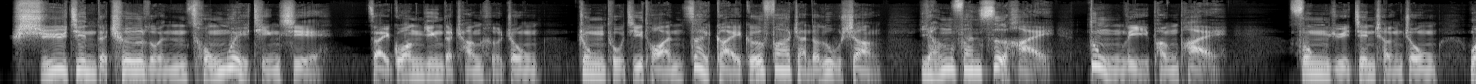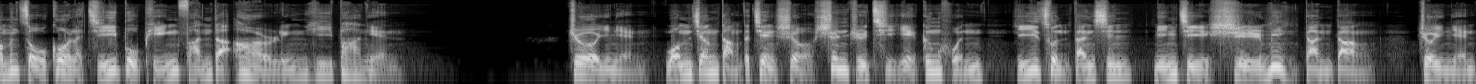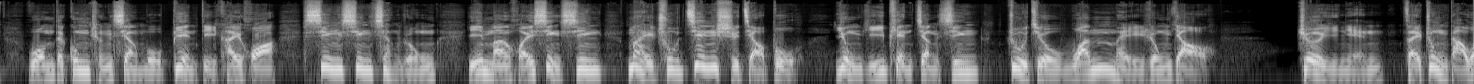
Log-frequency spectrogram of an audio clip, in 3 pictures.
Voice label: 专题类; 中土集团

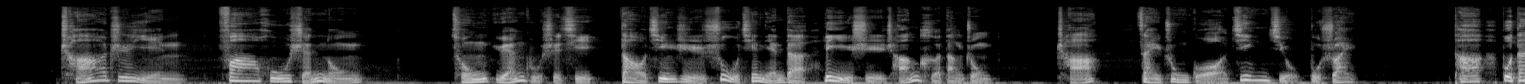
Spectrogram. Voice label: 国语男声配音; 经济配音

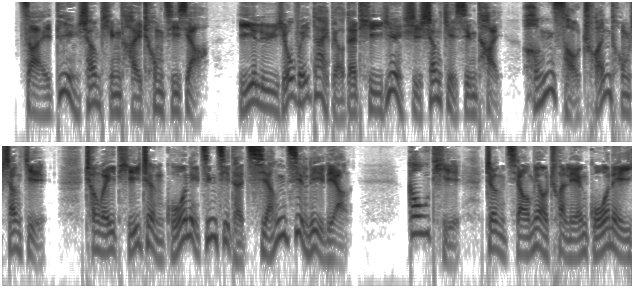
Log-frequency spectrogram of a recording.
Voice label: 男 房地产项目; 中国古典文化主题亲子教育基地长乐坊

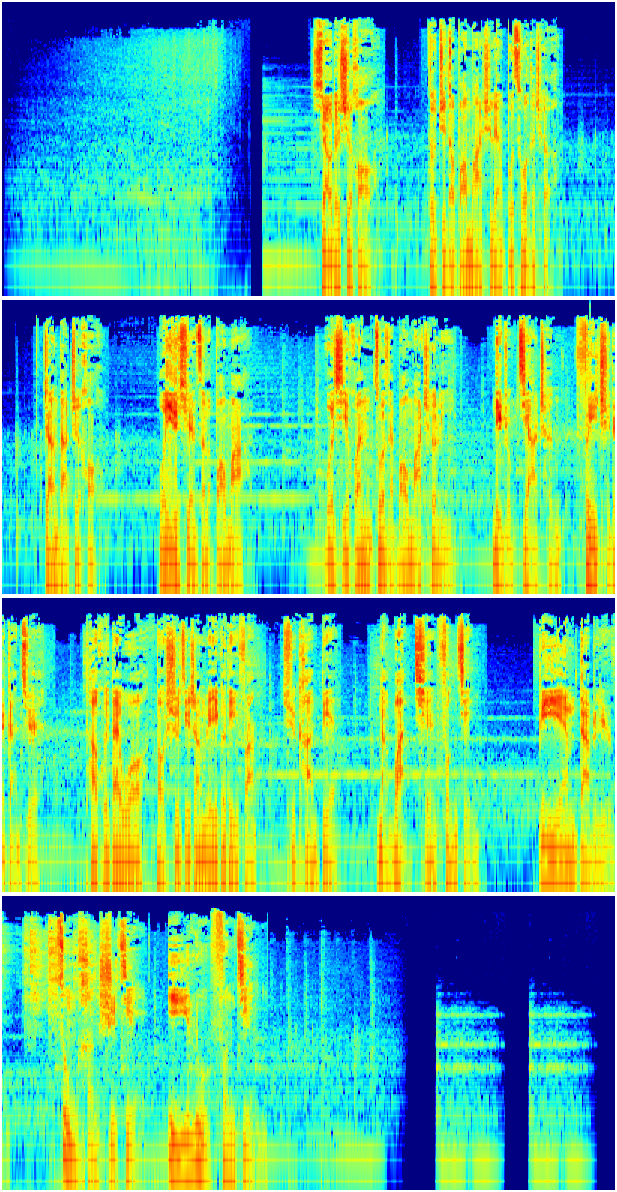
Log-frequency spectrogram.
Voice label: 男 广告, 浑厚磁性, 国语男声配音; 宝马广告

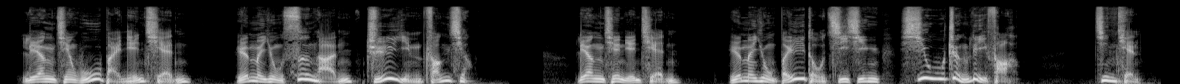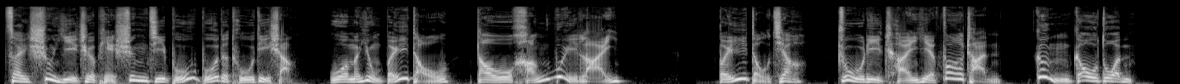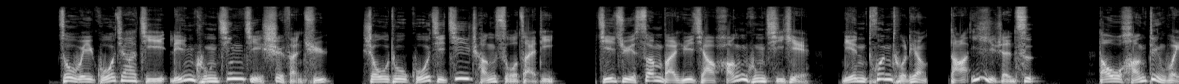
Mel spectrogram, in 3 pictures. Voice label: 科教宣传, 厚重; 中国北斗

